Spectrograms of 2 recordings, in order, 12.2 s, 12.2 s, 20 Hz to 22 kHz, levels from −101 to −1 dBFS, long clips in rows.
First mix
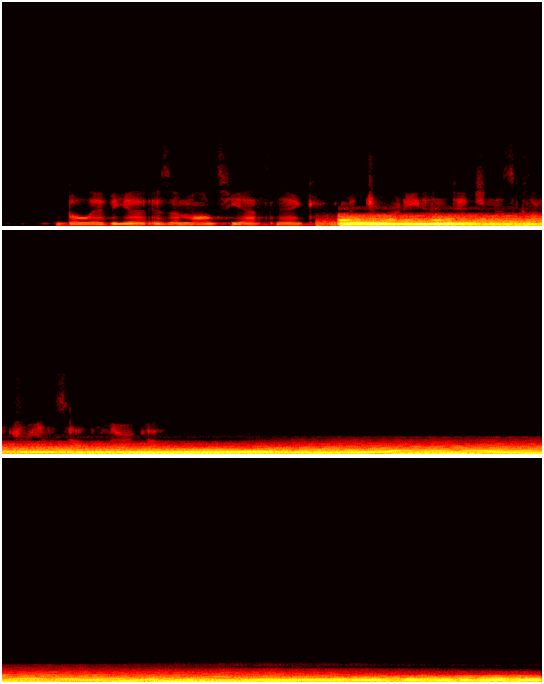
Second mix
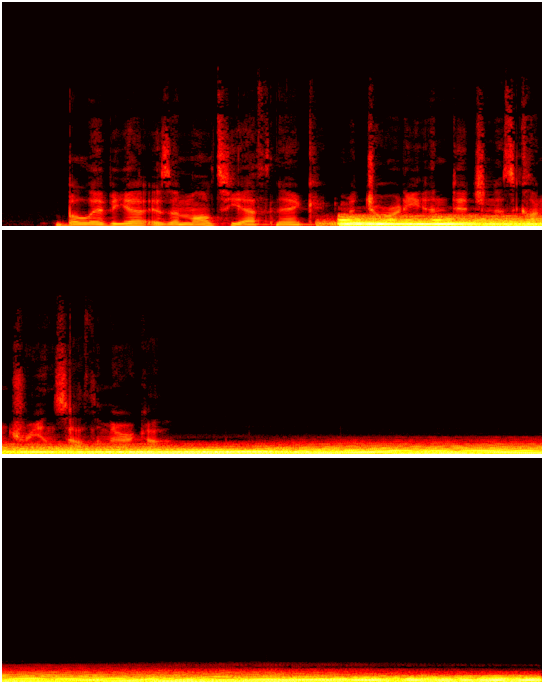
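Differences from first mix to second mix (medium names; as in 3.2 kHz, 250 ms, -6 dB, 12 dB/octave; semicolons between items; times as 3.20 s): speech: remove vowel filter u; background +7.5 dB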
